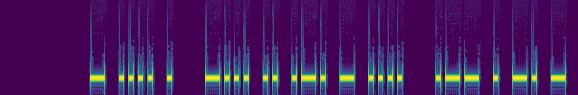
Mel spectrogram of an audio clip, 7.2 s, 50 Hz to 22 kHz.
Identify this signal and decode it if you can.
Morse code, heard as a keyed tone, about 20 wpm, 700 Hz. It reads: THE BIRTH WENT
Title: Sentences from Top 800 Words 20wpm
